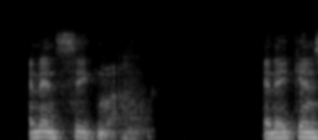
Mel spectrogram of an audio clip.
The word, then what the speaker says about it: Sigma: this guy this the sigma deviation the way you pronounce the one over here you pronounce it as Mu this one Ison as Sigma I know if you remember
